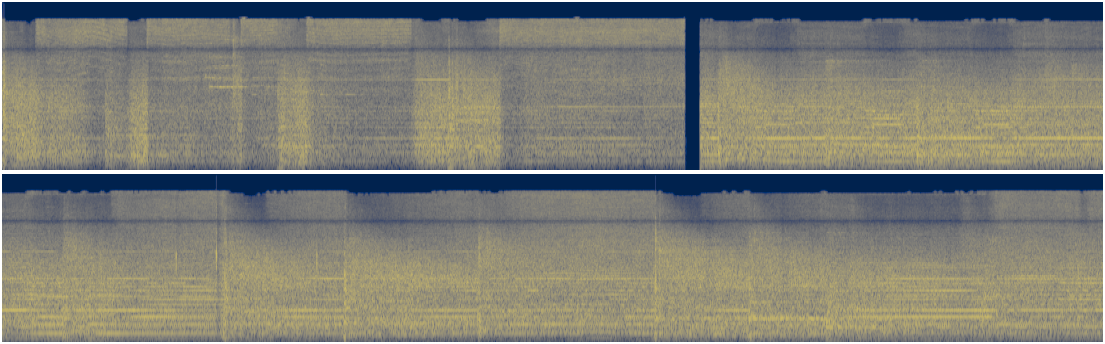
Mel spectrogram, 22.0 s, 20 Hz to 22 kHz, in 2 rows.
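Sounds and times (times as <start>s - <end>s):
machinery drone: 2.7s - 22.0s
forging hammer blows: 7.0s - 22.0s.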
